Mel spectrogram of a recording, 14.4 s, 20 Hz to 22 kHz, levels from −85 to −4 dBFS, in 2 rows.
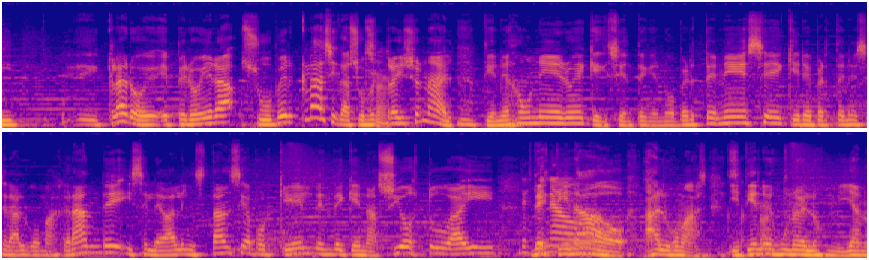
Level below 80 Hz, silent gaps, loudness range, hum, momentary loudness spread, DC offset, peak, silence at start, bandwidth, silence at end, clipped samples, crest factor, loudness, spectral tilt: -64 dBFS; none; 3 LU; none; 6 LU; under 0.1%; -8 dBFS; 0 s; 15.5 kHz; 0 s; under 0.1%; 18 dB; -26 LUFS; -5.5 dB/octave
